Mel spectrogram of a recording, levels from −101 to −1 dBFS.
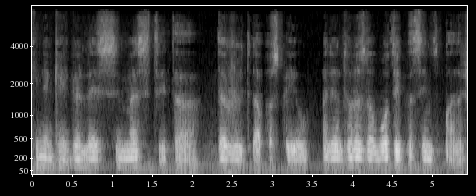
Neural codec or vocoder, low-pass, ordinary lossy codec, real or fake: codec, 16 kHz, 0.4 kbps, LongCat-Audio-Codec; 7.2 kHz; AAC, 32 kbps; fake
